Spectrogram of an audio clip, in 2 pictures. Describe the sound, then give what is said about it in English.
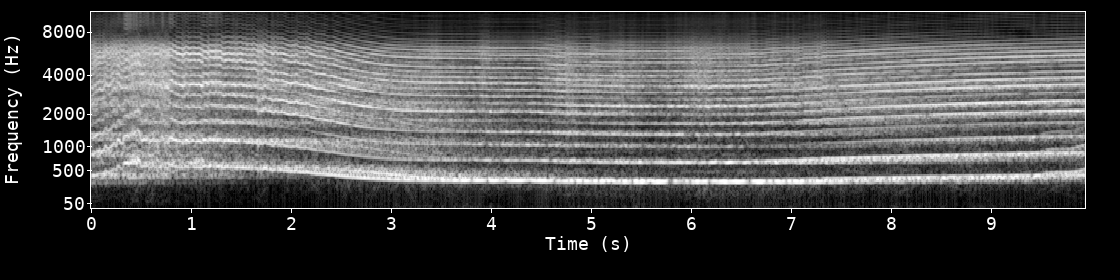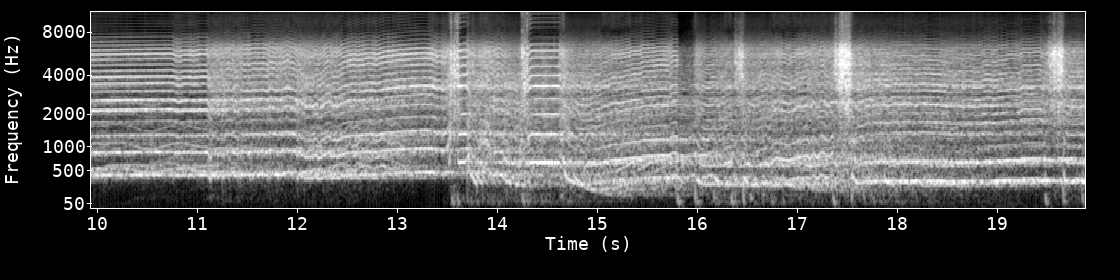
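Speebtone Jerk-U-Later fuzz pedal self-oscillating into a loud, sustained, siren-like tone as the volume knob is turned. The pitch slides down and holds, then rises and warbles erratically toward the end. No talking. “If I just turn the pedal on, turn my volume up a little bit, we hear this. Pedal's oscillating, and I'm adjusting my volume knob and changing the pitch.”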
